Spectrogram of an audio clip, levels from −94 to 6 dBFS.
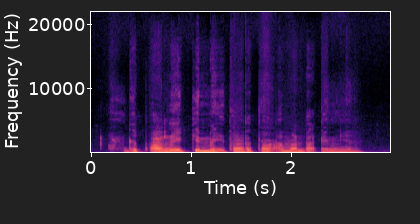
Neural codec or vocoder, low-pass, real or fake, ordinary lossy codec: codec, 44.1 kHz, 3.4 kbps, Pupu-Codec; none; fake; none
